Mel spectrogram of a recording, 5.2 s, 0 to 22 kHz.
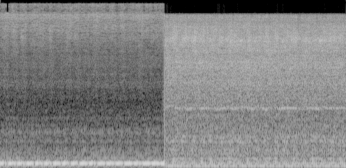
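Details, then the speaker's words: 2007 Chevy Avalanche V8, first start after DOD/AFM delete, Texas Speed performance cam, rebuilt heads and headers, DOD disabled and timing retuned in HP Tuners; loud header rumble with burn-off settling into steady, even, hollow lopey idle, no engine light; normal idle. "all right i always love that initial header burn off sounds pretty good you can definitely hear the hitters they always have that i don't know that hollow sound to him oh yeah that sounds good"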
